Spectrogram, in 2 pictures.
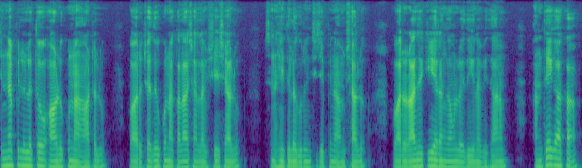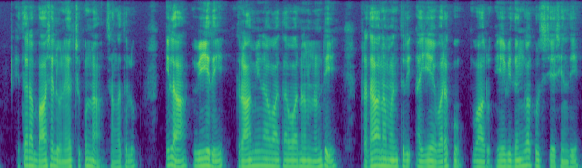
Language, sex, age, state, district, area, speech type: Telugu, male, 30-45, Andhra Pradesh, Nellore, urban, spontaneous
